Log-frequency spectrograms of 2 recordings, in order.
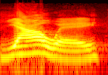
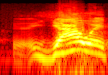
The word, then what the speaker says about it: Yahweh: thing right here okay this uh Yahweh thing this thing should be a VAV okay A V sound not a w sound okay it should be a v sound that's basic Hebrew now my question is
